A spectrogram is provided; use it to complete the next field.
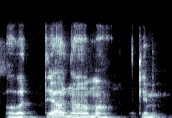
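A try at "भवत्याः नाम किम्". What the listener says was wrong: Bhavatyaha nama kim. Bhavatyaha. Visarga is there. Pronounce the Visarga properly.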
